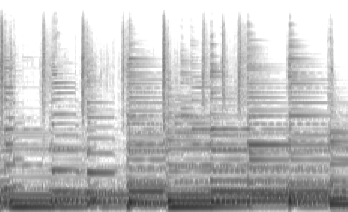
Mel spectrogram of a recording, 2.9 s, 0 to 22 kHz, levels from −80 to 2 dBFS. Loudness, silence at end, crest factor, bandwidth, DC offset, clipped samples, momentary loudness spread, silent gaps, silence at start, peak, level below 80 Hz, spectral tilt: -22 LUFS; 0 s; 14 dB; 16 kHz; under 0.1%; under 0.1%; 3 LU; none; 0 s; -8 dBFS; -58 dBFS; -6.5 dB/octave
